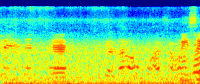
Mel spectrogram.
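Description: Steady low rumble of a bus engine heard from inside the passenger cabin, with people talking over it.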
